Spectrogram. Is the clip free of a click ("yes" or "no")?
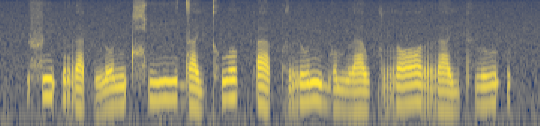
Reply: yes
